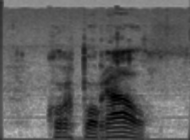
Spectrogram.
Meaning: a corporal, low (para)military rank, below sergeant
- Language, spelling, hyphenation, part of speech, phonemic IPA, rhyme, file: Dutch, korporaal, kor‧po‧raal, noun, /ˌkɔr.poːˈraːl/, -aːl, Nl-korporaal.ogg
